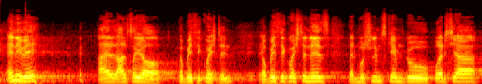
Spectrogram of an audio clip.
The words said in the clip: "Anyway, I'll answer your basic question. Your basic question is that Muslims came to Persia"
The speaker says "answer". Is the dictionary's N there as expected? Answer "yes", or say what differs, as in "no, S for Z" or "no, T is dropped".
no, L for N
